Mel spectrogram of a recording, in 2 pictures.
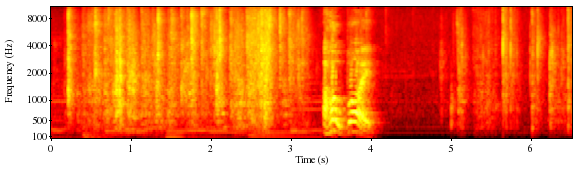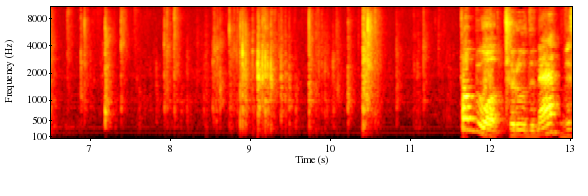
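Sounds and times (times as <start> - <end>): plastic packaging crackling: 0.0 - 3.6, 4.3 - 12.1
faint steady hum: 2.6 - 13.0.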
